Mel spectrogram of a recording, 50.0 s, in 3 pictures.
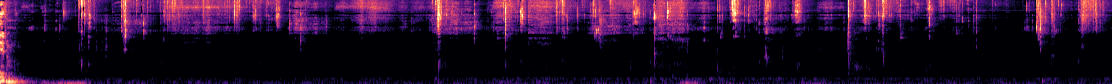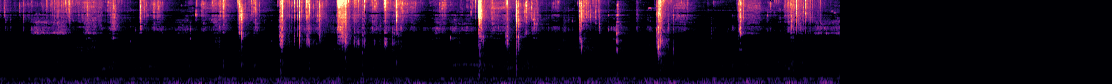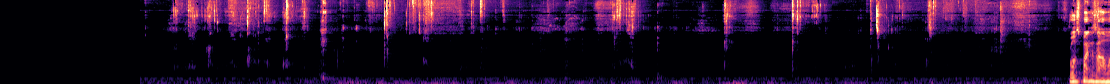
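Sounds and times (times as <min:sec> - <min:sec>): faint low hum: 0:00.0 - 0:29.3
person chewing with mouth smacks: 0:00.5 - 0:29.2, 0:35.5 - 0:49.3.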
